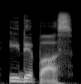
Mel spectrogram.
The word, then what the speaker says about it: Oedipus: ইংরেজিতে ওডিপিইউএস লেখা হলেও ঐতিহাসিকভাবে এর সঠিক উচ্চারণ হলো ইডে পাস।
